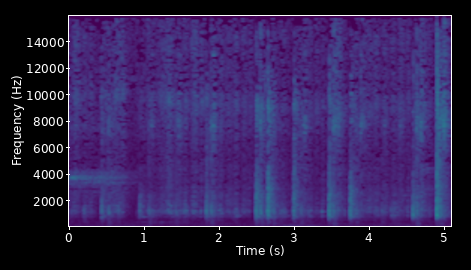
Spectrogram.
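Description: Pen writing by hand on paper while working out a current electricity circuit problem, a quiet run of short scratchy strokes and taps at an uneven rhythm, close and alone.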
